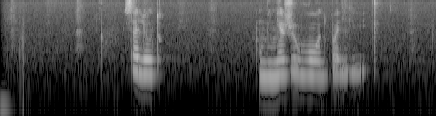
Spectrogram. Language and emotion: Russian, sad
